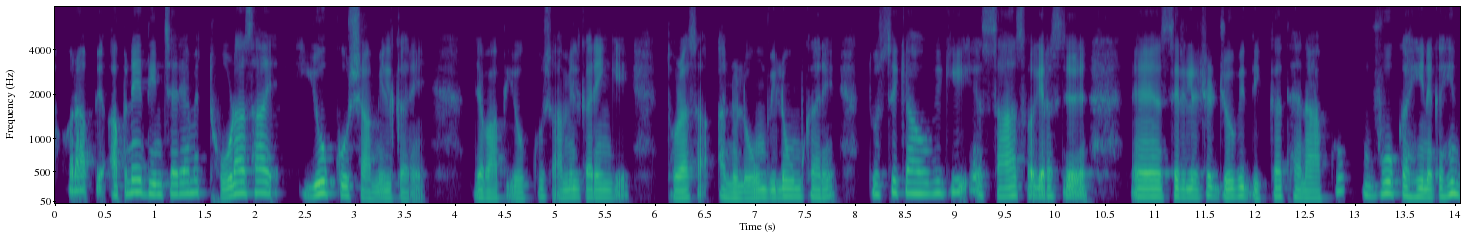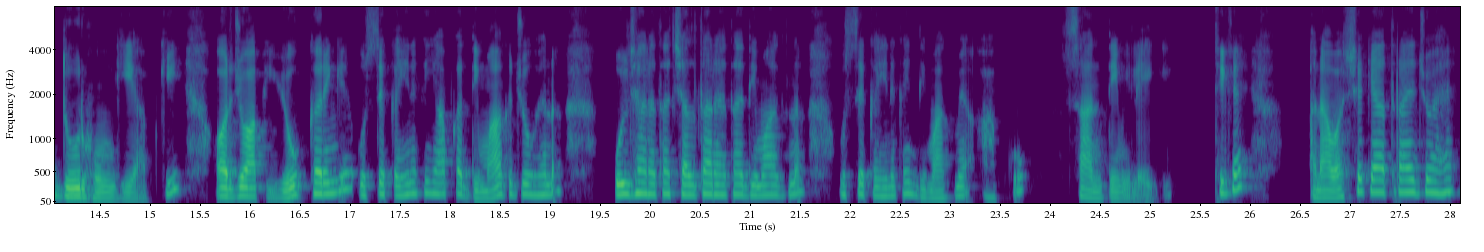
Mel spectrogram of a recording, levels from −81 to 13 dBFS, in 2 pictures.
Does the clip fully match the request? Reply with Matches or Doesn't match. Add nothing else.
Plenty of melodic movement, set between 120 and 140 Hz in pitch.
Matches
